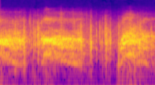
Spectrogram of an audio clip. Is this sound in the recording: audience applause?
no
